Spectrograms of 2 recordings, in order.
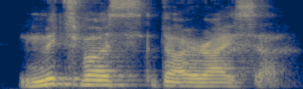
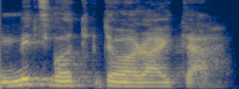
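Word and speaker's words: מצוות דאורייתא: The first category is, sorry, this is going to be an Ashkenazic pronunciation, mitzvos d'oraisa. If you're going to do a Sephardic pronunciation, it's going to be mitzvot d'oraita, which translates as biblical mitzvahs.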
